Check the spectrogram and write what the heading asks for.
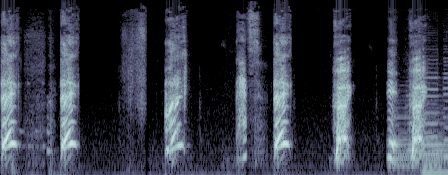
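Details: Repeated short voiced 'hic' bursts about a second apart, six or seven in a row, with faint music behind; repeated hiccups.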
